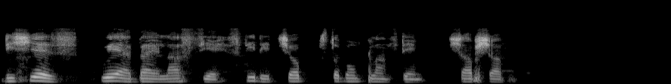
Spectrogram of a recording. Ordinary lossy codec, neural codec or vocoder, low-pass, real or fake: none; none; 5.4 kHz; real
